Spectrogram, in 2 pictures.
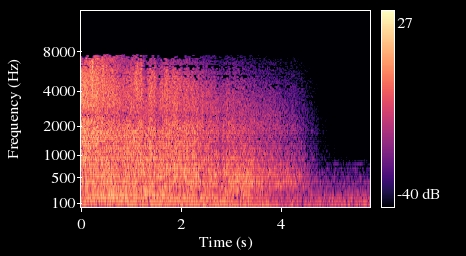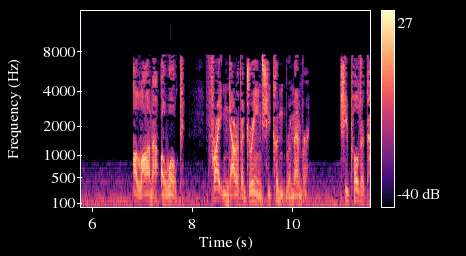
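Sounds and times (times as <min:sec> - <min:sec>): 
massive thunderous blast rumbling: 0:00.0 - 0:05.4
howling wind noise: 0:00.0 - 0:11.5
speech: 0:06.8 - 0:10.4, 0:11.0 - 0:11.5.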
